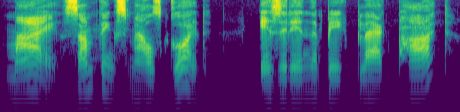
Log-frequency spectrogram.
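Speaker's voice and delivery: high-pitched duck character voice; storybook duck, high throughout. A narrator's reading. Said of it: "says Duck".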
